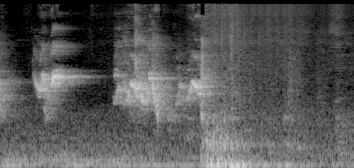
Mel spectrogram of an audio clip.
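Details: High, buzzy parakeet chirps come from a pair of pet birds, one blue and one light yellow. Two quick warbled phrases are followed by a dull low thump midway, then the chatter fades.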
